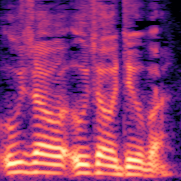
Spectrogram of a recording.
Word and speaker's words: Uzo Aduba: Welcome to the show, Uzo Aduba.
